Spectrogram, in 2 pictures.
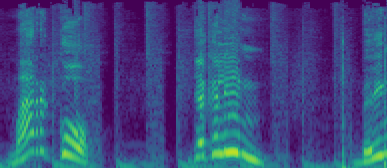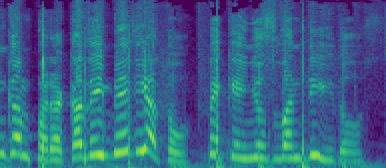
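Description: A wicked Chilean village tyrant in a radio drama. Her high-pitched voice gloats and barks orders with menace, taking its time over each threat, over prominent music. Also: big pitch swings, measured pace. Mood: bossy. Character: cruel, bullying villainess mother, worst woman in the world. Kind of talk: Spanish-language radio theatre acting.

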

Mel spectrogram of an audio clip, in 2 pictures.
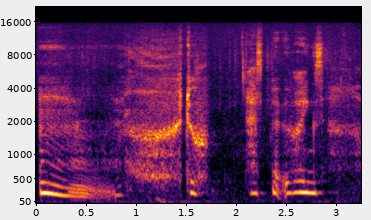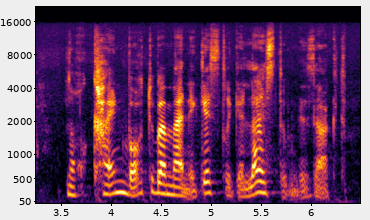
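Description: An actress playing a vain, capricious stage diva in a 1960s radio play, teasing and condescending, often dropping to a breathy murmur. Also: female voice, fairly low pitch, lively intonation, takes it slowly, a little mellow, full character voice. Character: capricious vain actress, teasing imperious seductress of her lover.

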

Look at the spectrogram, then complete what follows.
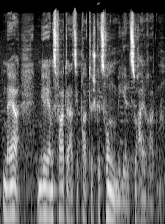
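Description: An actor playing a jilted former fiancé being questioned in a radio crime drama, talking in a halting, reflective way with some bitterness. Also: male voice, lowish voice, close to an everyday voice. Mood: wistful, bitter.

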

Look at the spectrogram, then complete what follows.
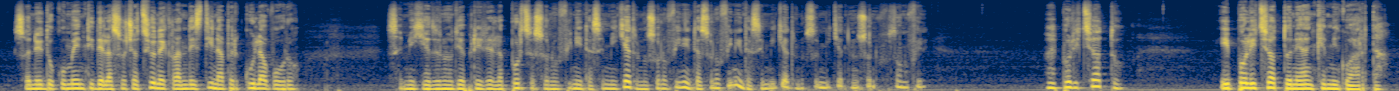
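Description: A woman acting a fearful yet defiant Afghan woman in a radio theatre monologue, speaking in deliberate, repetitive short phrases. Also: low-pitched. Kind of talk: dramatic first-person monologue, radio theatre.

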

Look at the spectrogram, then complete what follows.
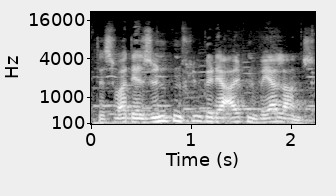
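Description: A man's voice: medium pitch, a little fast, close to an everyday voice. A male actor portrays a sardonic lord of the manor in a radio drama. His delivery is dry and condescending, in a roomy acoustic with music behind. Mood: amused, mocking.

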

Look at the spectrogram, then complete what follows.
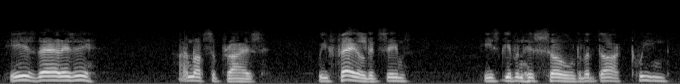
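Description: A man voicing an exhausted half-elven commander who speaks quietly and wearily. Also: a little high, steady tone, unhurried, no room sound. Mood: troubled. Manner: quiet, tired. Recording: dull, dry recording.

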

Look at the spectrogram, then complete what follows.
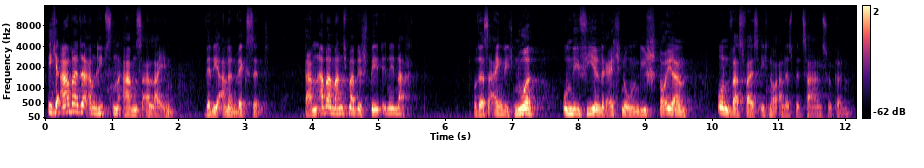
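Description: A man plays a hard-working auto mechanic in a German radio crime drama. He sits at a middle pitch and talks plainly and obligingly. He comes across as modest and decent. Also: expressive, normal speed, lightly acted. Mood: modest, chatty.

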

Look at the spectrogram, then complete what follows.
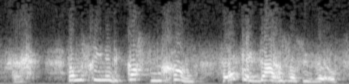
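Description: Sensible, exasperated younger woman, radio drama, high voice, brisk and mocking, very noisy old recording. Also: lively intonation, muffled recording. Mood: brisk, bossy. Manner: impatient, mocking, brisk and bossy.

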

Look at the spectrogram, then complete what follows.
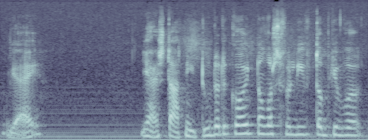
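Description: A woman's voice: mid-range voice, expressive, moderate pace, darkish tone, natural voice. A woman acting a yearning, coaxing wife who speaks frankly in a 1960s radio drama. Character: restless, yearning wife, coaxing and frank, craving new romance. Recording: 1960s radio play, music behind.

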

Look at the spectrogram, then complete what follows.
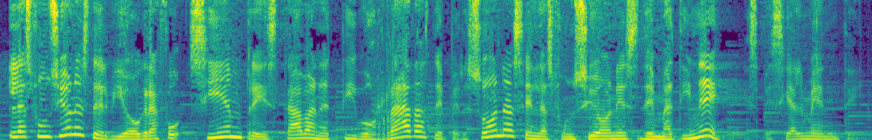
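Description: A woman narrates a radio drama as a scripted storyteller. Her voice sits slightly low and moves with lively intonation, with music clearly underneath. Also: normal speed. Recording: music behind the voice.

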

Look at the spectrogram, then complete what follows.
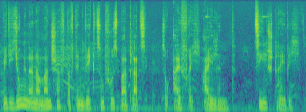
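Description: An actor playing a wry, digressive narrator in a literary radio play, musing deliberately and addressing the listeners. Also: male voice, sits low, expressive, mellow. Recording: clearly noisy background.

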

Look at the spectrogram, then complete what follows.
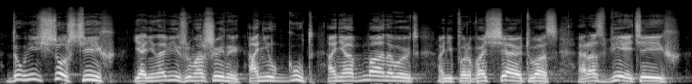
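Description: A man voicing a furious, raving tyrant king of hunger, declaiming and commanding loudly. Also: fairly high pitch, normal speed, close to an everyday voice. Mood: raging.

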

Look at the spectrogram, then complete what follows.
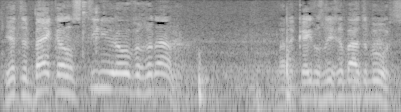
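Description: Sober ship's officer played by a man, slightly high male voice, measured and plain-spoken, radio play, noisy deck ambience. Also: expressive, close to an everyday voice. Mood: admiring. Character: sober, level-headed male seaman, the captain's fellow officer. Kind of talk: Dutch radio drama acting. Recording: noisy outdoor ship ambience.

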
